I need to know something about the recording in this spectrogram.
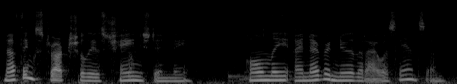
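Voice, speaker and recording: A woman voicing a solemn, eloquent male vampire in a measured, formal storybook reading. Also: fairly low pitch, vocal fry, warm tone, a little hiss or hum. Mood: wistful.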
